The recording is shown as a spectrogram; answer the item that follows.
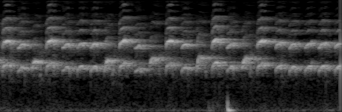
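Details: Male cockatiel singing: a fast run of clear whistled notes, each slurring up and down, repeated about twice a second, with one soft thump partway through.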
